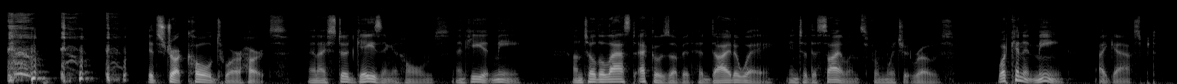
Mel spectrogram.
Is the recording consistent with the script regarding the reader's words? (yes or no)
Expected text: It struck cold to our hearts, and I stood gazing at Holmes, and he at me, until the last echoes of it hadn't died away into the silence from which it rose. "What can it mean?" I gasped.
no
